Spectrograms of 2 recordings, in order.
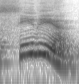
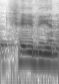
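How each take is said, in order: First: The word begins with an 's' sound. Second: The word begins with a 'ch' sound. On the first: The speaker calls it wrong. "I say Cevian all the time, but you know, I'm sure that's not how you say it" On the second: The speaker calls it right. "as they're probably called properly"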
